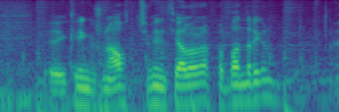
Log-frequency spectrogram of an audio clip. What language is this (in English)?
Icelandic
